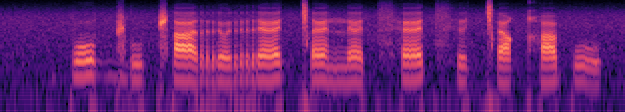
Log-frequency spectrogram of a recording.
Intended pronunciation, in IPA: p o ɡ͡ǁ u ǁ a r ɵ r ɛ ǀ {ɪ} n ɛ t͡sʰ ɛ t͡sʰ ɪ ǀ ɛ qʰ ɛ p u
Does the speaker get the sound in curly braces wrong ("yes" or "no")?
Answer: yes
